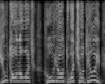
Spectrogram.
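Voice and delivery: very high-pitched imitated rant; hammed-up high screaming voice; retold screaming. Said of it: "He starts yelling and screaming".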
